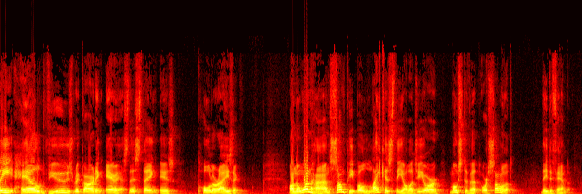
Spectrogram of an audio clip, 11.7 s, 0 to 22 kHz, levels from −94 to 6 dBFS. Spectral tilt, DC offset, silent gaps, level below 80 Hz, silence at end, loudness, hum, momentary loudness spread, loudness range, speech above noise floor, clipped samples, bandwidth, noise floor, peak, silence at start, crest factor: -6.5 dB/octave; under 0.1%; none; -54 dBFS; 0.25 s; -14 LUFS; none; 11 LU; 4 LU; 39 dB; under 0.1%; 15.5 kHz; -52 dBFS; 0 dBFS; 0 s; 14 dB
